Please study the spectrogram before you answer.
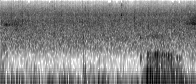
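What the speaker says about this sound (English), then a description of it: "Yeah, it's still raining." Steady rain falling in the Minecraft video game, a soft continuous hiss of drops throughout, with a brief low thump near the end.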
